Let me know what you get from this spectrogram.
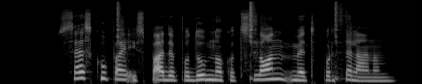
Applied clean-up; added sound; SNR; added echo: neural mask model RNNoise.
